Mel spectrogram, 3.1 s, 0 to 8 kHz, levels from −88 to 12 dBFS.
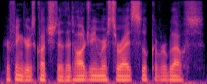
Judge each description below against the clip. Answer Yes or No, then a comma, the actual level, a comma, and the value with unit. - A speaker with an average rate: No, fast, 210 wpm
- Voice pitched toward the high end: No, very low, 95 Hz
